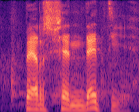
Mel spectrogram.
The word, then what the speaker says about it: përshëndetje: The first day, if you remember, I learned "përshëndetje", which is hello, a four-syllable word.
